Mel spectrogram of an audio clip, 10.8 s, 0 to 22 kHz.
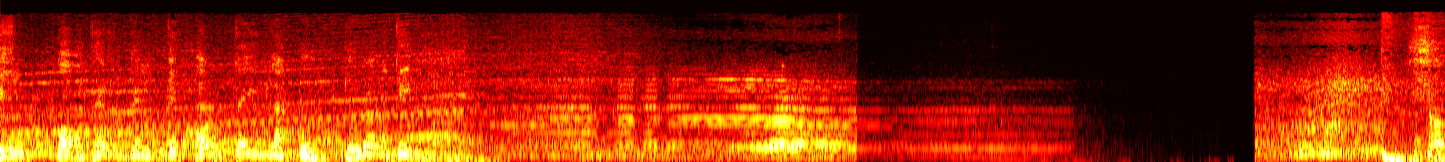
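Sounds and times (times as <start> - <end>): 
speech: 0.0 - 3.6
racing car engines roaring: 0.0 - 6.4, 9.4 - 10.8.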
